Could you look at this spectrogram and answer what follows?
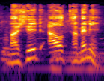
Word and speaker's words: Majed Altamimi: I'm joined by a special guest today, Majid Al Tamei. Did I get the pronunciation correct?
